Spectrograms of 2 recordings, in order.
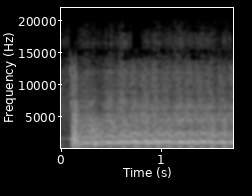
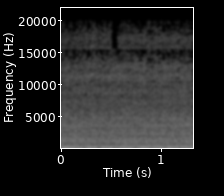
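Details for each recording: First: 1968 Dodge Coronet R/T numbers-matching 440 V8, rebuilt with roller cam, MagnaFlow exhaust, temporary carburetor, first start in forty years: brief cranking, then fires into a deep, steady idle with one blip; healthy start, runs well. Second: 1968 Dodge Coronet R/T with rebuilt numbers-matching 440 V8, just warmed up: lumpy uneven idle rising and falling beat to beat; owner suspects a plugged idle circuit and notes some detonation.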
